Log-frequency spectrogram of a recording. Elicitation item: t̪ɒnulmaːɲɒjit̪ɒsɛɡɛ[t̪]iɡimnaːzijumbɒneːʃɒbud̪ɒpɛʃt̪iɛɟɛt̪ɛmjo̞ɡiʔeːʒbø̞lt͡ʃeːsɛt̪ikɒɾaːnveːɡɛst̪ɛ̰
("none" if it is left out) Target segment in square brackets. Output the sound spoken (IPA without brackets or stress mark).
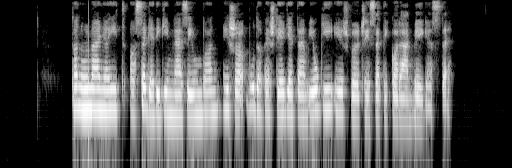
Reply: d̪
